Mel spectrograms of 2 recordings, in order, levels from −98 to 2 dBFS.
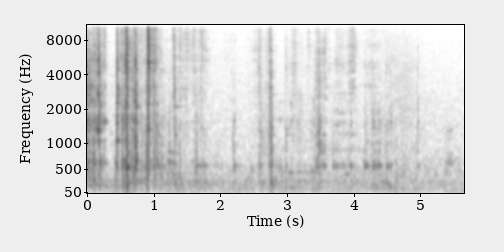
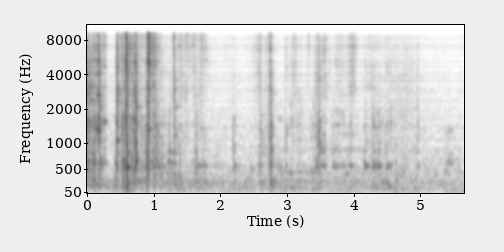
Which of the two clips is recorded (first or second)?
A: first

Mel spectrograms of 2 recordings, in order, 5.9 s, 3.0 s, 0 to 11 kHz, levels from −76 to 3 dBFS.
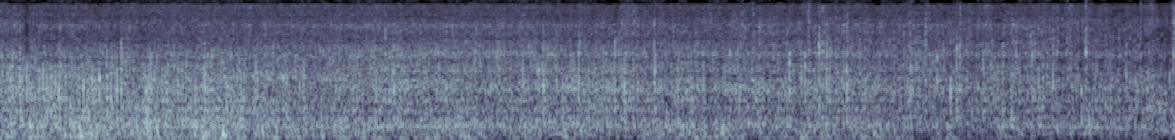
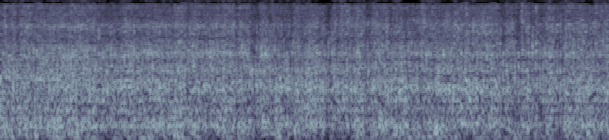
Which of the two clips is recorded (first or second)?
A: second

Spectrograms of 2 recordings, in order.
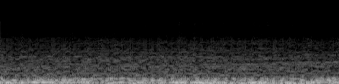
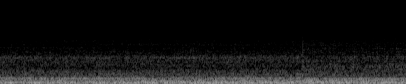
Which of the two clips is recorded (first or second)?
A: second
